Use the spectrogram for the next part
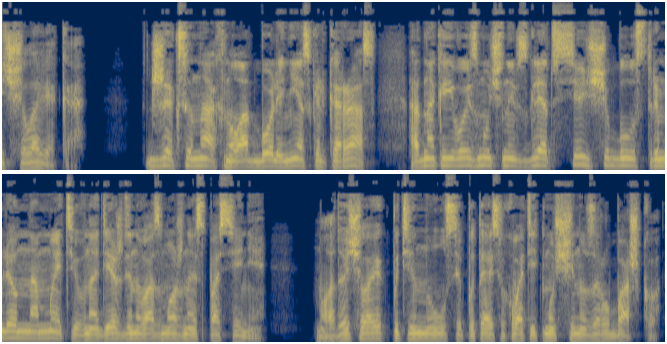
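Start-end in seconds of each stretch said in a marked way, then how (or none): none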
